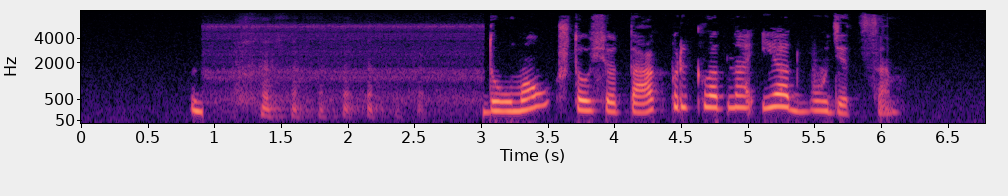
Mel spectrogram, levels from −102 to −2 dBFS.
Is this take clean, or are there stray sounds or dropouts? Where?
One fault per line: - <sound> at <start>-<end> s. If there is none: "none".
- laugh at 1.1-2.7 s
